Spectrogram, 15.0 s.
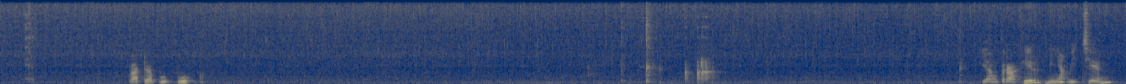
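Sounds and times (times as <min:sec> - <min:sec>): vegetables sizzling in a wok: 0:00.0 - 0:15.0.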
